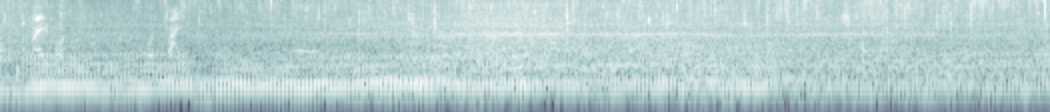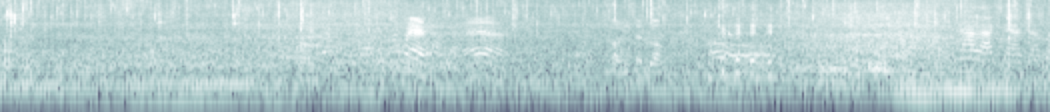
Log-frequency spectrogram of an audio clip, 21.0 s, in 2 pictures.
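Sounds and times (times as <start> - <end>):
omelette sizzling in hot oil: 0.0 - 21.0
metal spatula clicks on pan: 5.6 - 7.9.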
